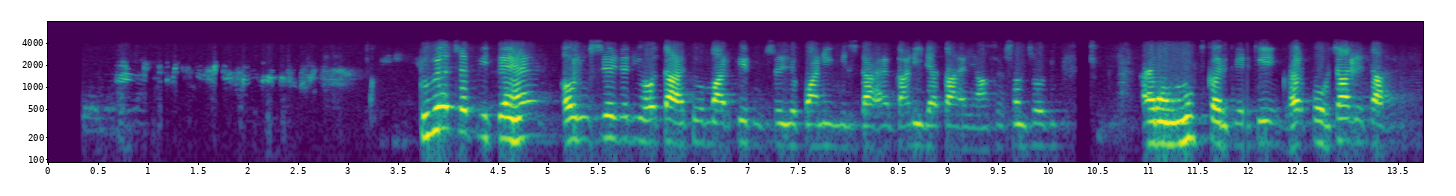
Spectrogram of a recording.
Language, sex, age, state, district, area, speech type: Hindi, male, 60+, Bihar, Madhepura, rural, conversation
